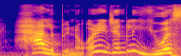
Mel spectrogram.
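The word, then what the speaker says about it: jalapeño: हेलोपेनो। इसे कहते हैं हेलोपेनो। भले ही ये जे से स्टार्ट होता है पर ये हैलोपेनो।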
